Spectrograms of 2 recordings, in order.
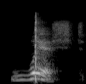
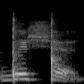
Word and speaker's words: wished: Okay, so you'll notice that the E's are not pronounced. Okay, so it's not wished and it's not talked. It's talked. So it's only one syllable, one clap. Wished, not wished.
